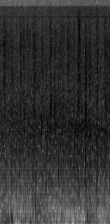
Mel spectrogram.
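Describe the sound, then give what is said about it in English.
Applause from a conference audience welcomes a speaker to the stage for a security talk, an even, continuous patter of many hands clapping at a moderate level. “So give a nice round of applause to Alexandre Joulnoy.”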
